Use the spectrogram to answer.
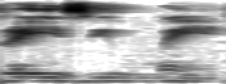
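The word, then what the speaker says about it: résumé: E's in resuming and that is why it is pronounced as race humane a French word and that accent marks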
